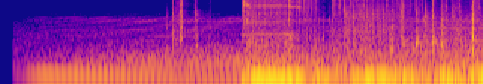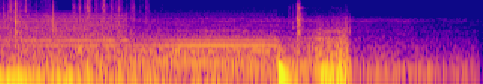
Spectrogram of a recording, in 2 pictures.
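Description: A produced intro sting of sound effects: a low hum, then a loud dense clatter of clicks with a few held tones, ending in a sharp falling tone and a sudden cut-off about five and a half seconds in.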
